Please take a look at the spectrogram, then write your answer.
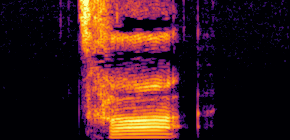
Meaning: three
- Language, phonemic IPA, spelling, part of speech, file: Navajo, /tʰɑ́ːʔ/, tááʼ, numeral, Nv-tááʼ.ogg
